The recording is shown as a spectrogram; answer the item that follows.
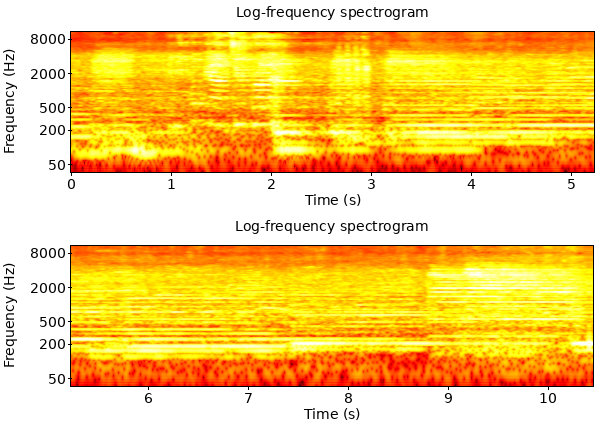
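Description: Solo electric guitar played live through a stadium PA, long chords held and left ringing, changing every few seconds.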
